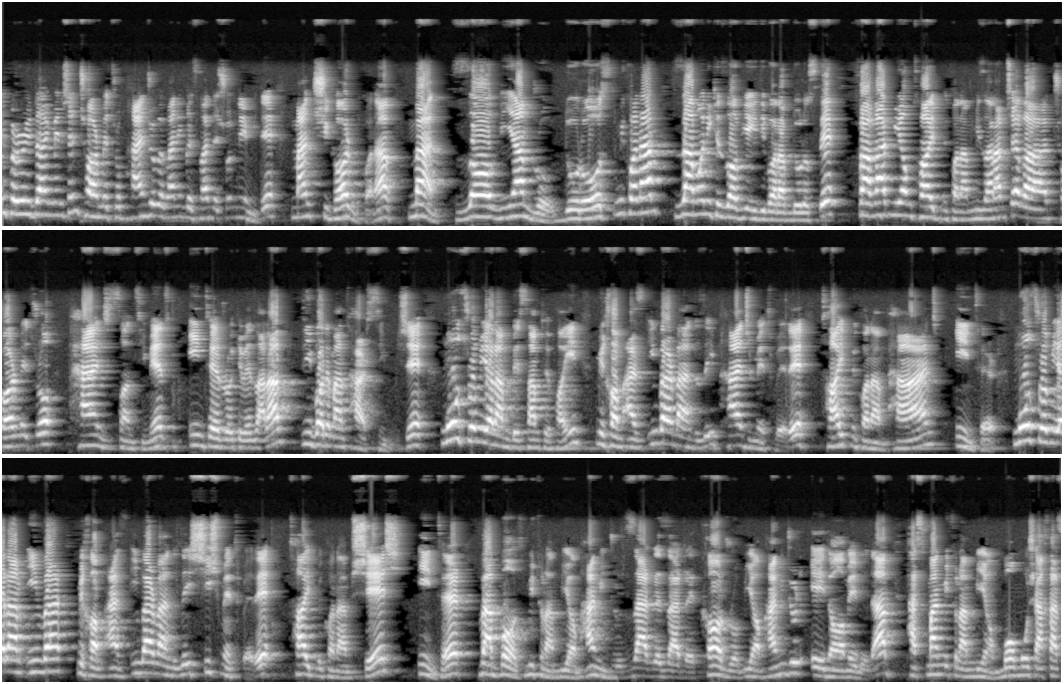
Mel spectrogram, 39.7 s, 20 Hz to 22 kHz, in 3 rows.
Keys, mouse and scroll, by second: 10.9 KP_4, 11.8 KP_Decimal, 12.1 KP_0, 13.4 KP_5, 28.4 KP_6, 30.8-31.1 scroll down 1, 31.5 middle click, 33.7 click.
